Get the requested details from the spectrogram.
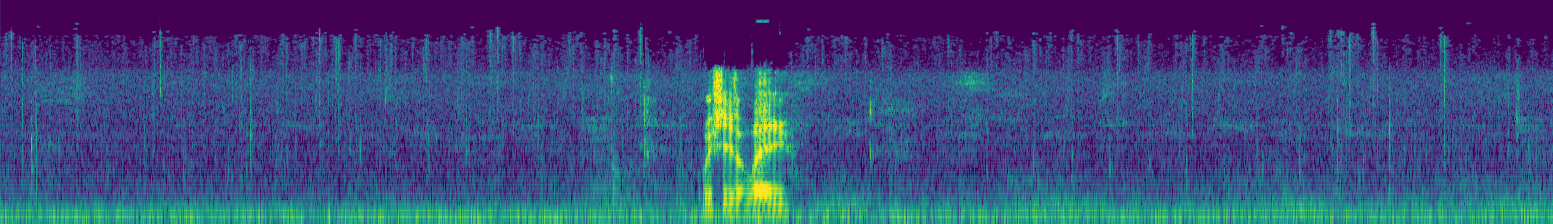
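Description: Light footsteps patter softly on a tiled floor.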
